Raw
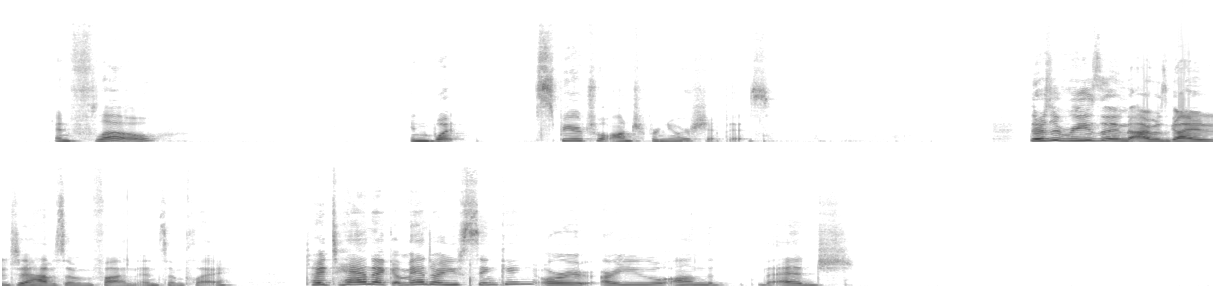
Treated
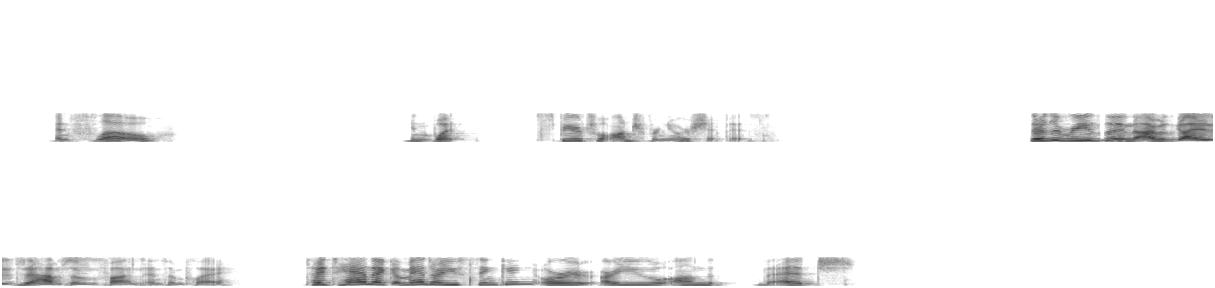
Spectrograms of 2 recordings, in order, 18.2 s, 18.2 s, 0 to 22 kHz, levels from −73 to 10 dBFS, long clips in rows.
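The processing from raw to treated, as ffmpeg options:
-filter_complex "[0:a]asettb=1/sr,asplit=3[s0][s1][s2];[s0]atrim=end=8.234[s3];[s1]atrim=start=8.23:end=10.29,asetpts=PTS-STARTPTS,afade=t=in:d=0.004:c=qsin,afade=t=out:st=2.056:d=0.004:c=qsin,acrossover=split=230|5300[s4][s5][s6];[s5]adelay=40[s7];[s6]adelay=740[s8];[s4][s7][s8]amix=inputs=3:normalize=0,atrim=end_sample=90846[s9];[s2]atrim=start=10.286[s10];[s3][s9]acrossfade=d=0.004:c1=hsin:c2=qsin[s11];[s11][s10]acrossfade=d=0.004:c1=qsin:c2=hsin,agate=range=0.0562:threshold=0.002:ratio=16:detection=peak,afftfilt=real='re*between(b*sr/4096,240,4500)':imag='im*between(b*sr/4096,240,4500)':win_size=4096:overlap=0.75,volume=2.24"

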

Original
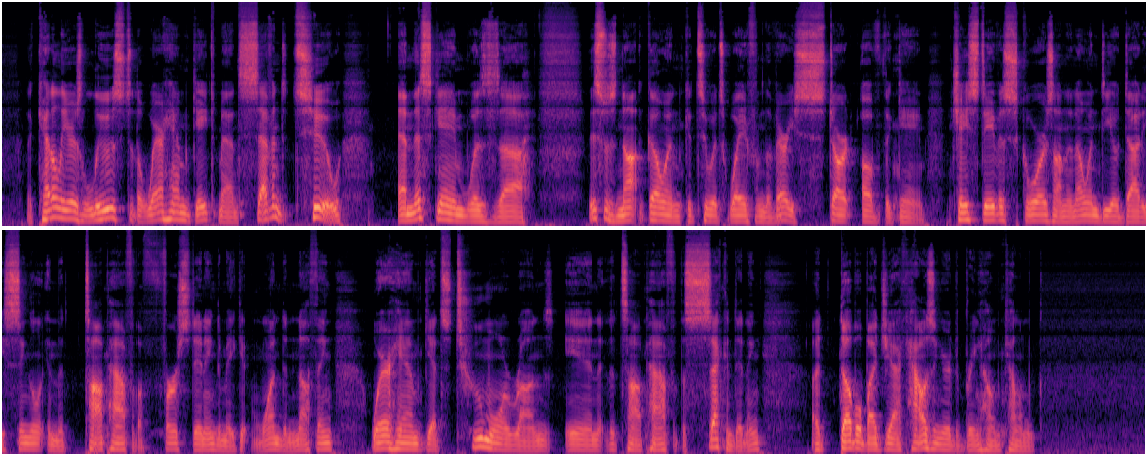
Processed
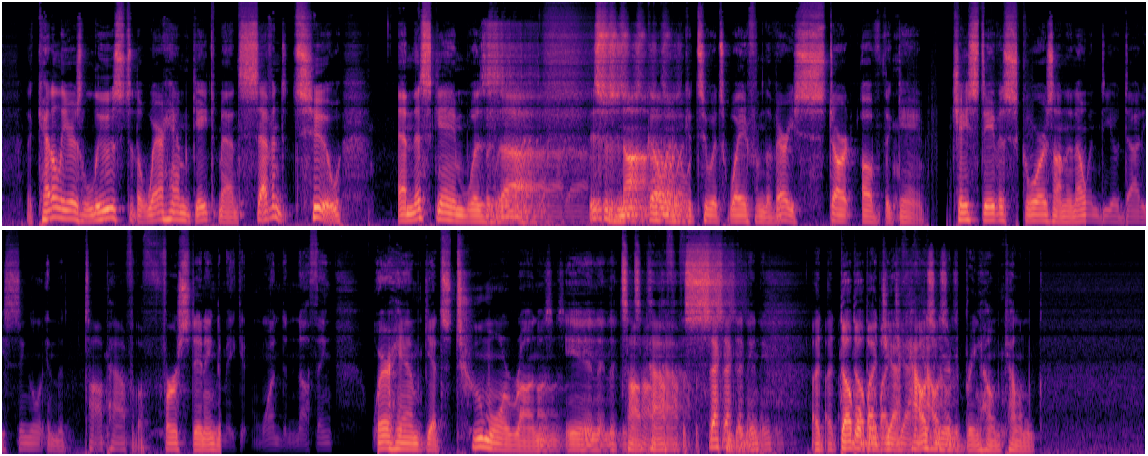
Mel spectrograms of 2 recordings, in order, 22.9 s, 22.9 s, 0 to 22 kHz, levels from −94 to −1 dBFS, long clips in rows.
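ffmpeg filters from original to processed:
-filter_complex "[0:a]asplit=3[s0][s1][s2];[s0]afade=t=out:st=4.83:d=0.02[s3];[s1]aecho=1:1:50|125|237.5|406.2|659.4:0.631|0.398|0.251|0.158|0.1,afade=t=in:st=4.83:d=0.02,afade=t=out:st=6.87:d=0.02[s4];[s2]afade=t=in:st=6.87:d=0.02[s5];[s3][s4][s5]amix=inputs=3:normalize=0,asettb=1/sr,asplit=3[s6][s7][s8];[s6]atrim=end=9.044[s9];[s7]atrim=start=9.04:end=10.31,asetpts=PTS-STARTPTS,afade=t=in:d=0.004:c=qsin,afade=t=out:st=1.266:d=0.004:c=qsin,aeval=exprs='sgn(val(0))*max(abs(val(0))-0.00224,0)':c=same[s10];[s8]atrim=start=10.306[s11];[s9][s10]acrossfade=d=0.004:c1=hsin:c2=qsin[s12];[s12][s11]acrossfade=d=0.004:c1=qsin:c2=hsin,asettb=1/sr,asplit=3[s13][s14][s15];[s13]atrim=end=10.834[s16];[s14]atrim=start=10.83:end=12.83,asetpts=PTS-STARTPTS,afade=t=in:d=0.004:c=qsin,afade=t=out:st=1.996:d=0.004:c=qsin,acompressor=threshold=0.00794:ratio=5:attack=3.2:release=140:knee=1:detection=peak[s17];[s15]atrim=start=12.826[s18];[s16][s17]acrossfade=d=0.004:c1=hsin:c2=qsin[s19];[s19][s18]acrossfade=d=0.004:c1=qsin:c2=hsin,asettb=1/sr,asplit=3[s20][s21][s22];[s20]atrim=end=13.624[s23];[s21]atrim=start=13.62:end=15.2,asetpts=PTS-STARTPTS,afade=t=in:d=0.004:c=qsin,afade=t=out:st=1.576:d=0.004:c=qsin,aderivative[s24];[s22]atrim=start=15.196[s25];[s23][s24]acrossfade=d=0.004:c1=hsin:c2=qsin[s26];[s26][s25]acrossfade=d=0.004:c1=qsin:c2=hsin,asplit=3[s27][s28][s29];[s27]afade=t=out:st=16.78:d=0.02[s30];[s28]aecho=1:1:127|254|381:0.501|0.11|0.0243,afade=t=in:st=16.78:d=0.02,afade=t=out:st=20.98:d=0.02[s31];[s29]afade=t=in:st=20.98:d=0.02[s32];[s30][s31][s32]amix=inputs=3:normalize=0"

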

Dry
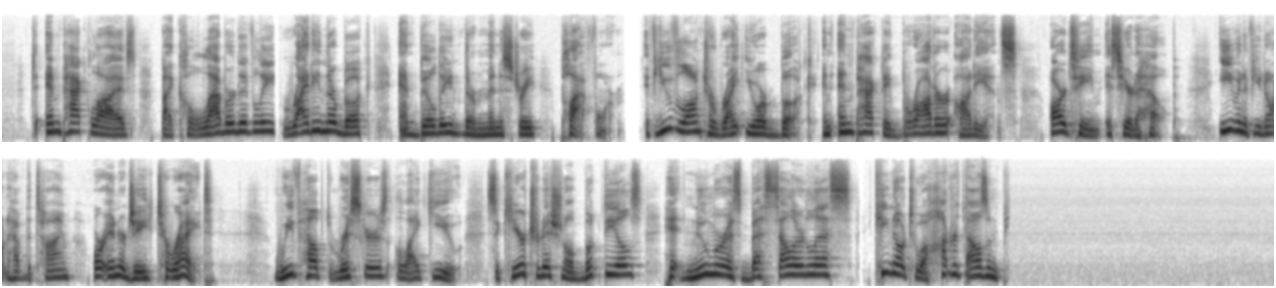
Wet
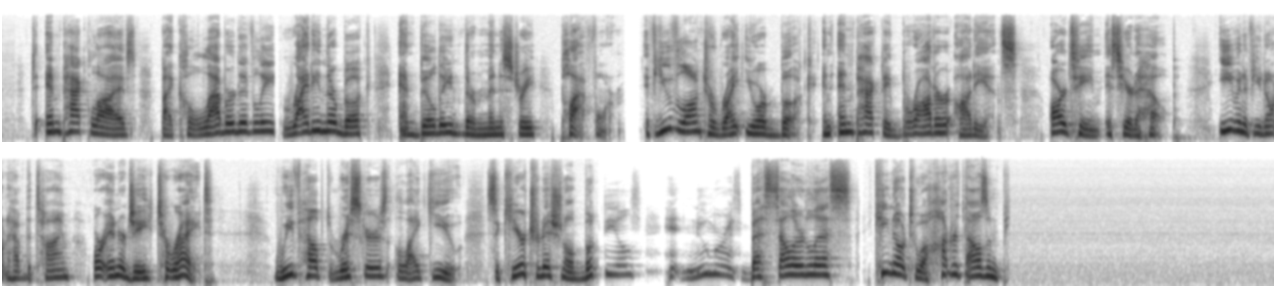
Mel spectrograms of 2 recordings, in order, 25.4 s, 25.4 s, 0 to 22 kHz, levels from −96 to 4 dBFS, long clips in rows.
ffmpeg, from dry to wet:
-filter_complex "[0:a]asettb=1/sr,asplit=3[s0][s1][s2];[s0]atrim=end=18.684[s3];[s1]atrim=start=18.68:end=20.22,asetpts=PTS-STARTPTS,afade=t=in:d=0.004:c=qsin,afade=t=out:st=1.536:d=0.004:c=qsin,asplit=3[s4][s5][s6];[s4]bandpass=f=300:t=q:w=8,volume=1[s7];[s5]bandpass=f=870:t=q:w=8,volume=0.501[s8];[s6]bandpass=f=2240:t=q:w=8,volume=0.355[s9];[s7][s8][s9]amix=inputs=3:normalize=0[s10];[s2]atrim=start=20.216[s11];[s3][s10]acrossfade=d=0.004:c1=hsin:c2=qsin[s12];[s12][s11]acrossfade=d=0.004:c1=qsin:c2=hsin"

